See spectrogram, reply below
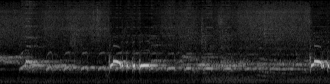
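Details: Caged Bangkok crossing zebra dove singing a fairly long mournful song: sustained mellow cooing tone with a brighter lead-in, fluttering rolled notes around two to three seconds, then a long even hold and a renewed accent at the end.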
